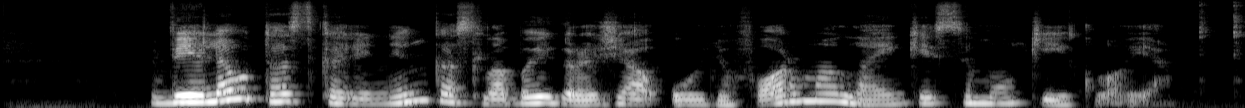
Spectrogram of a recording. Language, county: Lithuanian, Alytus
